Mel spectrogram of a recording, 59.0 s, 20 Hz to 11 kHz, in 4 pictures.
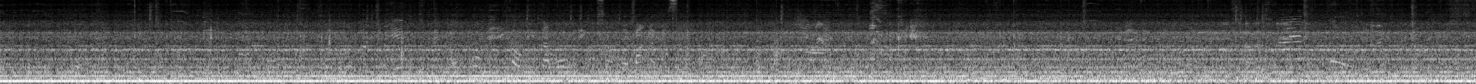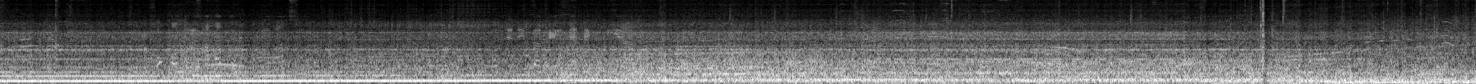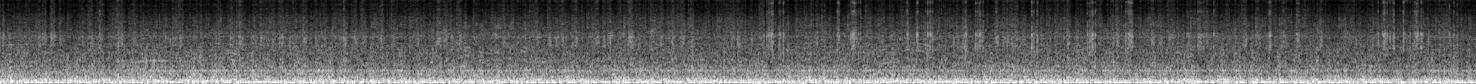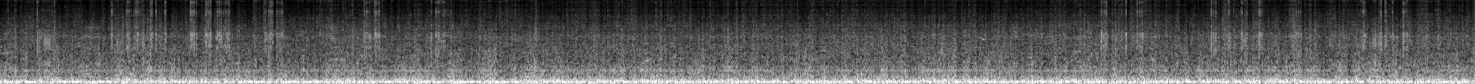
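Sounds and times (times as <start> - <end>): takeoff roll rumble: 0.0 - 59.0.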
